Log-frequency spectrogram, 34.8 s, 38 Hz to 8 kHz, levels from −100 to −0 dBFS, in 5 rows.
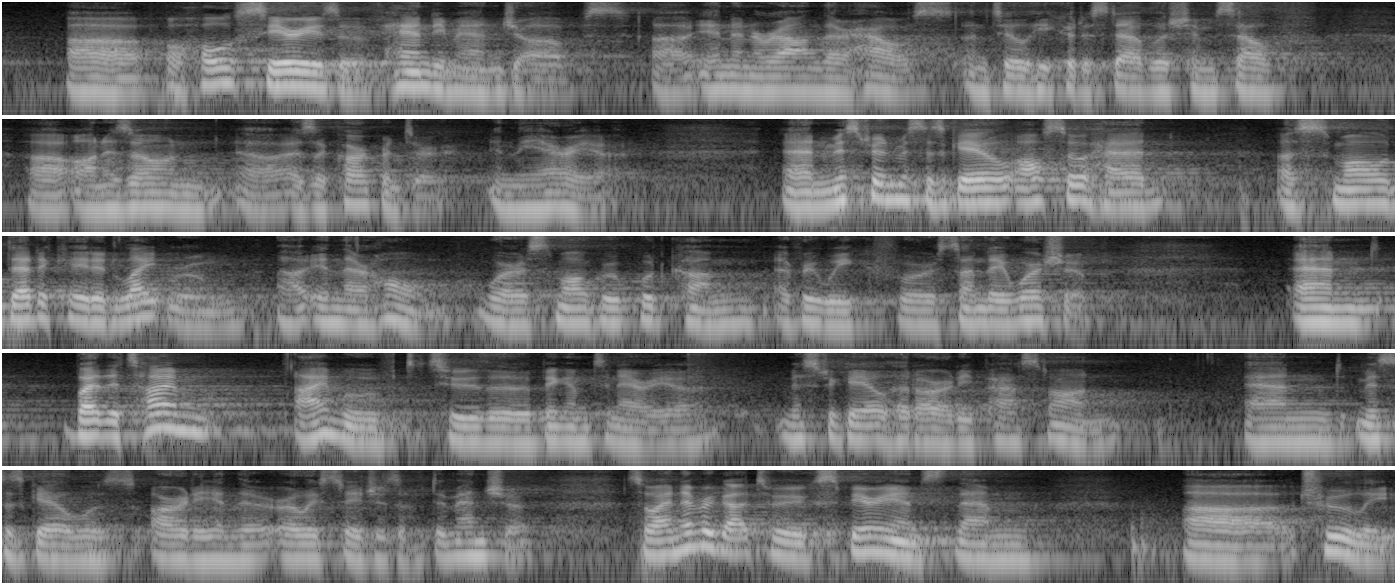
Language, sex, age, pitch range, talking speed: English, male, 30-49, 115-140 Hz, 160 wpm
